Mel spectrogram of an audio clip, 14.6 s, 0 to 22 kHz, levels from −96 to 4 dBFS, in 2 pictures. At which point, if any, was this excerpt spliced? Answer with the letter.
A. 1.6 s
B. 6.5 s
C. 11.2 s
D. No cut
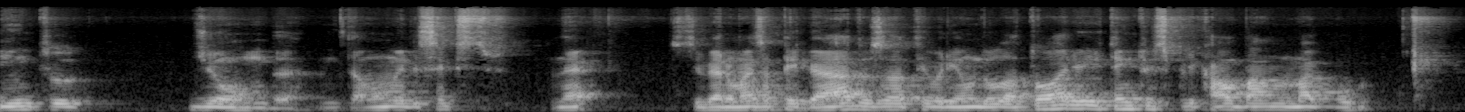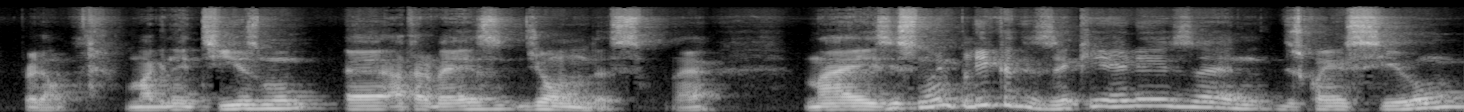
D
